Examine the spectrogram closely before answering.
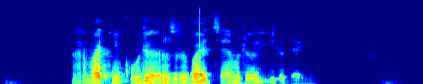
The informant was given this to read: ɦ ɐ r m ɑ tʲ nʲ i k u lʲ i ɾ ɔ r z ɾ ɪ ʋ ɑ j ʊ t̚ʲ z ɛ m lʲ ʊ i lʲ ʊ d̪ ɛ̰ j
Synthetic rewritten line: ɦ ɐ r m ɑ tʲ nʲ i k u lʲ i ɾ ɔ z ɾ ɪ ʋ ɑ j ʊ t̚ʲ z ɛ m lʲ ʊ i lʲ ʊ d̪ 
